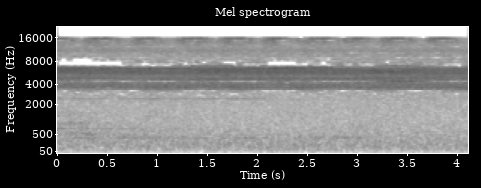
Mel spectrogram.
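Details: Crickets calling in the jungle: a dense, unbroken high-pitched shimmering trill from many insects, steady in loudness throughout with no pauses, over a faint low background hiss.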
